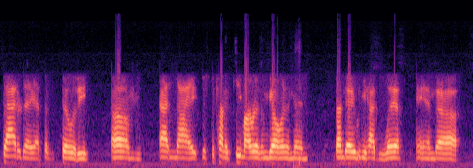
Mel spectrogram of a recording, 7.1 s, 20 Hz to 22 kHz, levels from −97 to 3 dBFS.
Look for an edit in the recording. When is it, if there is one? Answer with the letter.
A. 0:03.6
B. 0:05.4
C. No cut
B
